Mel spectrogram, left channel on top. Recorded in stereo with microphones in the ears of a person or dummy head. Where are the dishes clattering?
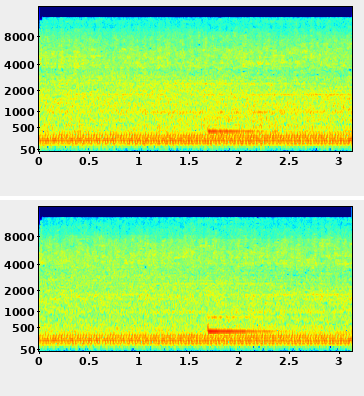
70° right (ahead or behind).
